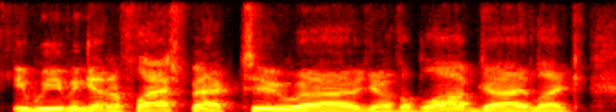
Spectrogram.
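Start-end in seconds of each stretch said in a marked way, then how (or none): none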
